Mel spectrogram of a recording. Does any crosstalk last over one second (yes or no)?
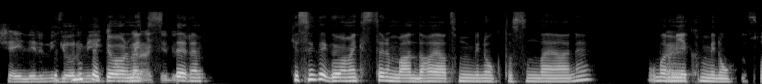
yes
